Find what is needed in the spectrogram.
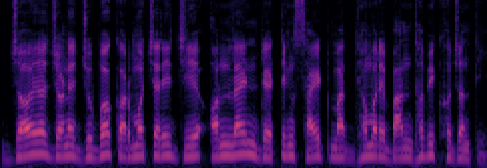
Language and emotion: Odia, neutral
